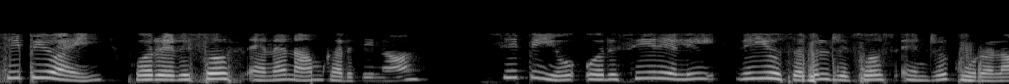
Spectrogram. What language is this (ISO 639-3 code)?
tam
